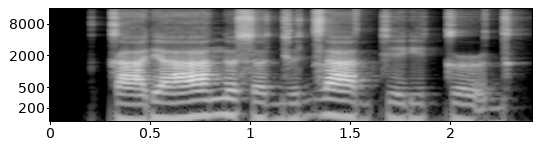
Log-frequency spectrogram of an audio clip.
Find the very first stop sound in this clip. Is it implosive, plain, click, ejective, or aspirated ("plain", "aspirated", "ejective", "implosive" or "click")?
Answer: plain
